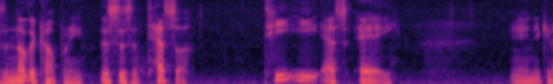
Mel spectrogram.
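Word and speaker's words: Tesa: it says swiss-made and this is known as a Tessa test not tes a test which by the way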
